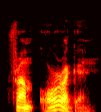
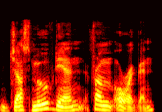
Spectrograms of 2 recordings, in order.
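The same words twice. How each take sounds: First: "Oregon" lower, falling at the end; doubtful echo. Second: "Oregon" offered with a lifted end; explain, letting "Oregon" rise at the finish; explaining answer. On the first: Driver questions newcomer's origin, "Oregon" low and doubtful. Driver echoes the stranger's answer. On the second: Stranger explains to the driver, "Oregon" rising tentatively. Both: Acted.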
